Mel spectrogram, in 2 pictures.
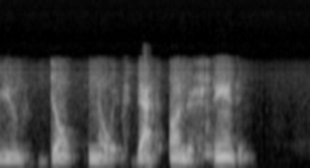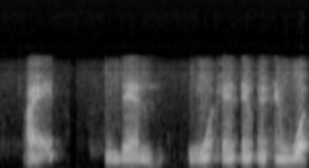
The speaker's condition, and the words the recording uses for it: Stuttering. And I will tell you that you're one of the best speakers that I've ever witnessed because you were extremely passionate.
